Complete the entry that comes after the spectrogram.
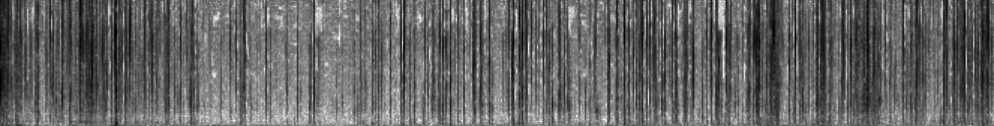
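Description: A small clear plastic bubble wrap sheet is held in both hands while fingers twist, squeeze and crush the air-filled bubbles along its top edge. Dense, bright crinkling fills the clip, broken by many sharp pops and crackles as individual bubbles burst.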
